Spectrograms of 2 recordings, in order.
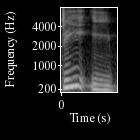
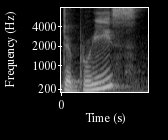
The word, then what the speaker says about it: debris: that's very commonly mispronounced d-e-b-r-i-s and many people confuse the s at the end and say de breeze it's actually debris that's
